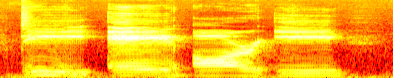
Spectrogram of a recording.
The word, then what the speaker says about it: dare: ตัว ดี นะ ครับ d a r e dare ซึ่ง เป็น เป็น การ ออก เสียง แบบ อเมริกัน นะ ครับ ถ้า เป็น อเมริกัน ตรง นี้ จะ ออก เหมือน สระ เอ นิด นึง นะ ครับ ไม่ ไม่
